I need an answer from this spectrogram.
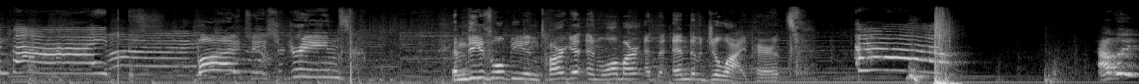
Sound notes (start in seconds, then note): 8.5 screams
